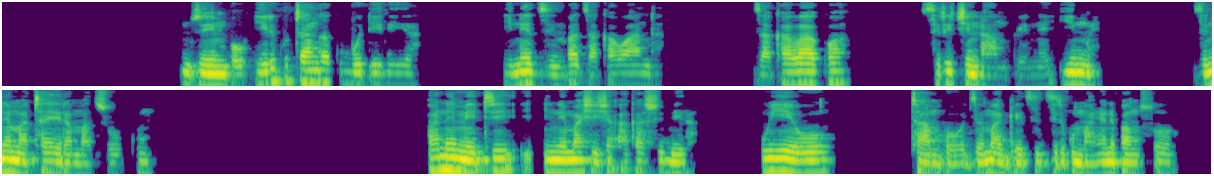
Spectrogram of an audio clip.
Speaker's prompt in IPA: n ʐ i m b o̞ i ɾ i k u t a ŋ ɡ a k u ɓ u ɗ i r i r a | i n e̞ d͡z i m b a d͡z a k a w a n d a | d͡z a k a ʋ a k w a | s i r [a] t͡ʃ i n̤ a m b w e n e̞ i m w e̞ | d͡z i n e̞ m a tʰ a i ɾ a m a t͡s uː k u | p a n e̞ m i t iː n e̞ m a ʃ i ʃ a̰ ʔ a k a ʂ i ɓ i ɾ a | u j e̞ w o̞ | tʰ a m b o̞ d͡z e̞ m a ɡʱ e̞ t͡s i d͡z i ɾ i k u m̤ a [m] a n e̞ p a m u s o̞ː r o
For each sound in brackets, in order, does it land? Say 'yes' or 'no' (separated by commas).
no, no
